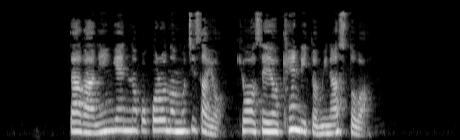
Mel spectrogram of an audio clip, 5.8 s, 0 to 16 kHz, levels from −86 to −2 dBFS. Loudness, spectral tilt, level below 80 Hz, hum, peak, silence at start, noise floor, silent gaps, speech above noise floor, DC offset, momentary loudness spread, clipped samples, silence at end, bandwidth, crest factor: -19 LUFS; -4.5 dB/octave; -68 dBFS; none; -6 dBFS; 0.9 s; -83 dBFS; none; 65 dB; under 0.1%; 11 LU; under 0.1%; 1.15 s; 11.5 kHz; 14 dB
